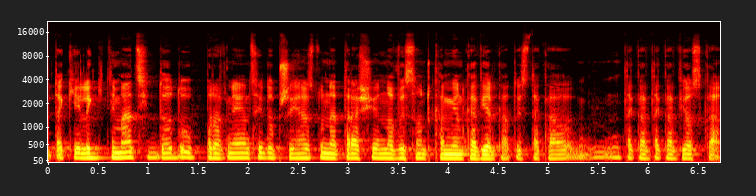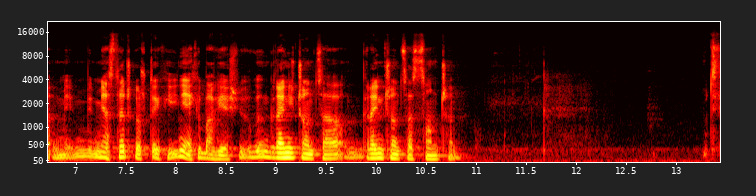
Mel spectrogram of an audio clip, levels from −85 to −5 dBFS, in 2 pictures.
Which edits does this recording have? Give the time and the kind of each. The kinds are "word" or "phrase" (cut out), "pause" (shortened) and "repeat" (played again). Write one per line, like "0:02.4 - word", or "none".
0:06.0 - repeat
